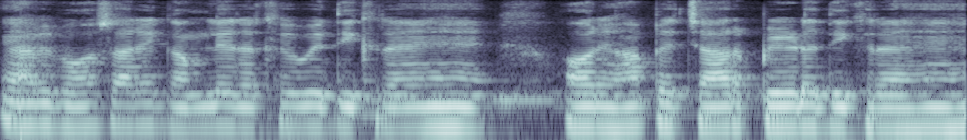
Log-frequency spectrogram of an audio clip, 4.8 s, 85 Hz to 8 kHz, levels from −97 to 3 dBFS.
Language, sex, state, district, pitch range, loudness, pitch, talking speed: Hindi, male, Gujarat, Valsad, 125-135 Hz, -17 LUFS, 130 Hz, 225 wpm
